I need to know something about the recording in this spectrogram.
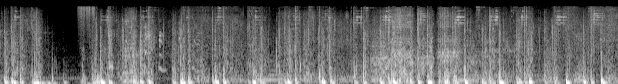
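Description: Horse hooves pound rapidly on a dirt track.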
